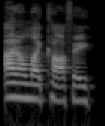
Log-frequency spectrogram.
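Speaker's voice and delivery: no emotion, straight face; deadpan brush-off of a pickup line; quiet deadpan. Retold or imitated. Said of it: "Kaede's quiet deadpan, like, straight face, no emotion".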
